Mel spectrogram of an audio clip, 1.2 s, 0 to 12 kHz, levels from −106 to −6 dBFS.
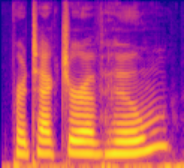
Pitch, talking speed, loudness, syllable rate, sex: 225 Hz, 145 wpm, -14 LUFS, 4.7 syllables/s, female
